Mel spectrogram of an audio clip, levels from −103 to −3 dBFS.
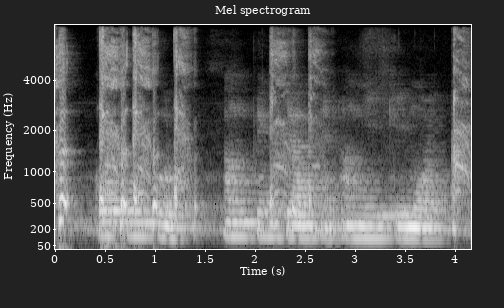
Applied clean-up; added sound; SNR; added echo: none; Cough; 4 dB; reverberation time 0.9 s.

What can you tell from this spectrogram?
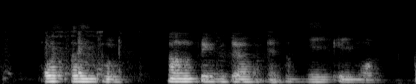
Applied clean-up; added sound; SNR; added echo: neural mask model DeepFilterNet 3.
